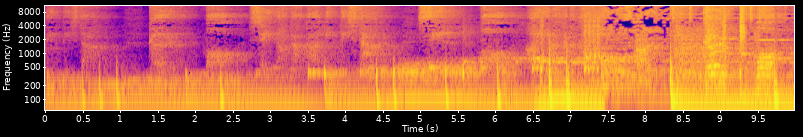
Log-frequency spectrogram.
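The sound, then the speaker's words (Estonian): A rap song is played: a loud beat pounds away, heavy booming kick drums and deep bass thumping in a steady rhythm with crisp percussive hits layered on top, no vocals yet. “nii, vot paneme siia mängima sinu selle siukse üsnagi vulgaarse ja sellise konkreetse laulu”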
